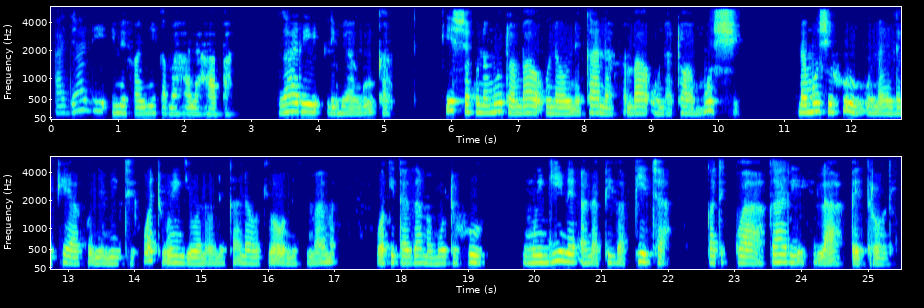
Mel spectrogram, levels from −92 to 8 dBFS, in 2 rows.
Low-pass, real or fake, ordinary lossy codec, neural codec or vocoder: 5.4 kHz; real; AAC, 32 kbps; none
